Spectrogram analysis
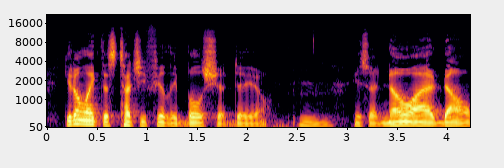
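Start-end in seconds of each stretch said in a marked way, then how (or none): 3.3-4.3 put-on Maine accent. Retelling a scowling man's reply to him, in a Maine accent. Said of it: "in his Mainer accent".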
